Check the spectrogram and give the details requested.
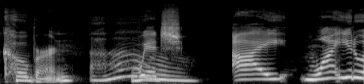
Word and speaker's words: Cockburn: It's pronounced Coburn, which I want you to imagine being a kid.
